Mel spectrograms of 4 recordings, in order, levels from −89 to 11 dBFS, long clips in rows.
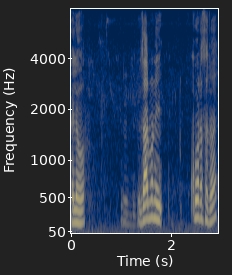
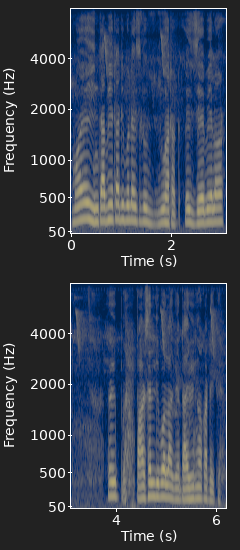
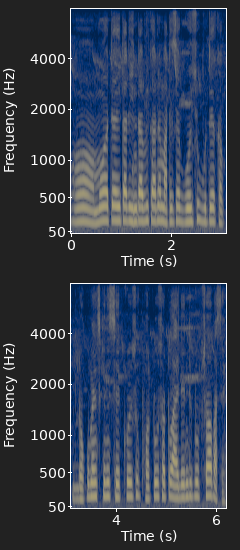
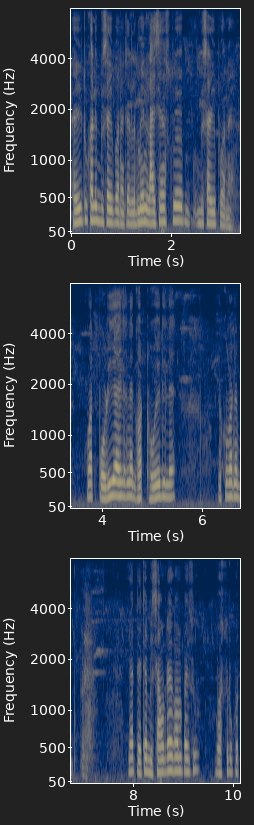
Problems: background sounds at intervals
